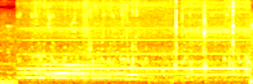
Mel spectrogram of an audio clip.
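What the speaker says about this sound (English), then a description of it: "Ooh, I love that hard drive sound." Computer hard drive spins up while the machine boots, a faint steady whirring hum with high whine, punctuated near the end by a few soft clicks of head seeks.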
